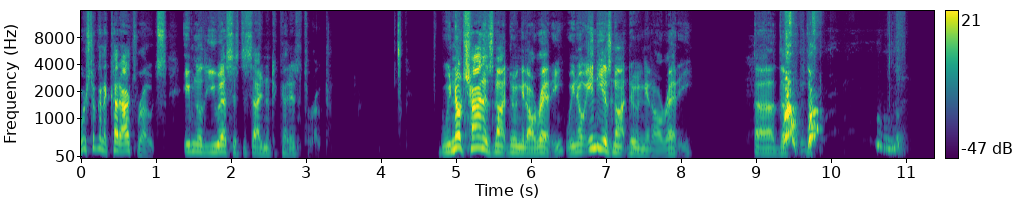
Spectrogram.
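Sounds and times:
speech: 0.0s - 3.4s, 4.8s - 8.2s, 9.0s - 9.9s, 10.6s - 11.0s
German Shorthaired Pointer dog barking: 9.4s - 10.0s.

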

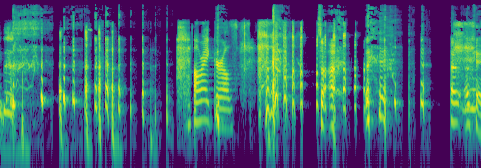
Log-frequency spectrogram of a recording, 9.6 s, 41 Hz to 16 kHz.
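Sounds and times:
person coughing: 0.0s - 2.4s, 5.2s - 7.9s, 9.0s - 9.6s
person laughing: 0.0s - 3.4s, 5.2s - 8.0s, 9.0s - 9.6s
speech: 3.9s - 5.8s, 6.4s - 8.0s, 9.0s - 9.6s.

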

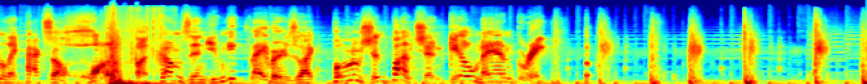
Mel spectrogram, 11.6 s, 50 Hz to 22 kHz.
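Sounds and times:
speech: 0.1s - 7.5s
someone being hit with sharp whacks: 1.2s - 2.4s, 9.2s - 10.2s, 10.8s - 11.5s.

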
